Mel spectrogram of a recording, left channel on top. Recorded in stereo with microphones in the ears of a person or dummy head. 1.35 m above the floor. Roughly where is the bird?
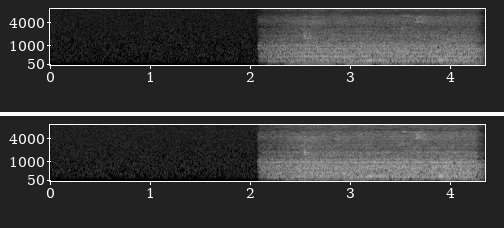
Centre.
